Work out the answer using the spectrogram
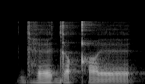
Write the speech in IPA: ɡʱ ɛ ɡ ɨ qʰ ɛ

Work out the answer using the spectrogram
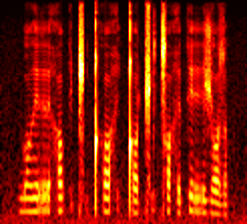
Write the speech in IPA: ɡ ɔ ɣ ɘ r ə h ɔ k ɪ ǁ ɪ ǃʰ ɔ h ɘ ǃ ɔ ǁ ɔ ǀ ɔ h ɘ k ɪ r ɪ ʒ ɔ z

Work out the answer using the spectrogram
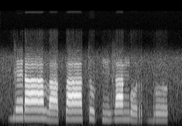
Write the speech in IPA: ɡ ɛ˦ ɾ aː˦ β a˨ p aː˦ t ʊ˦˨ k ĩ˨ z a˦ ŋ o˨ r ɡ͡b ʊ˦

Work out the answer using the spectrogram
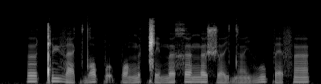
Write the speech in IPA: ɵ˥ ǃ y˥ β æ˩ k d ɔ˥ p o̰˥ p ɔ˩ ŋ ɵ˥ ǁ e˩ m œ˥ x œ˥ ŋ œ˥ ʃ œ˩ i̯ d œ̃˩ i̯ β u˥ p ɛ˩ f œ̃˥

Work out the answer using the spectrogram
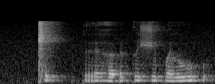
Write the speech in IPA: ǁ i ʔ pː ɘ p r ɘ ɦ ə ʔ ɘ k ə ʃ ɘ p ə l u ʔ

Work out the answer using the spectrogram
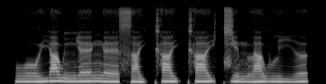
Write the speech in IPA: ʋ oː˩˧ j a˥˨ w ɲ ɛː˧˥ ŋ ɛː˩ s a˩˧ j kʰ a˧ j kʰ a˧˥ j t͡ɕ e˧˩ m l a˧ w l i˩˧ ə̯

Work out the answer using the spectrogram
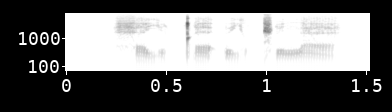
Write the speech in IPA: h ɛ j y ǃ ɛ ʔ ʉ j o ǁ y n æ

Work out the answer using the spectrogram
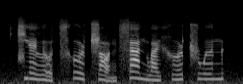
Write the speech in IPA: t͡ɕ j ɛ˥˩ l ɤ̰˨˩ t͡sʰ ɤ˥˩ ʈ͡ʂ ɑ̰˨˩ ŋ s a˥˩ n w a˩ ɪ̯ x ɤ˧˥ ʈ͡ʂ w ə˥ n

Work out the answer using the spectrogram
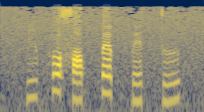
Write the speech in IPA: i˩˧ kʷʰ ɯ˥ sˤ e˩˧ pː ɛ˥ pː e˩˧ tː ɯ˩˧

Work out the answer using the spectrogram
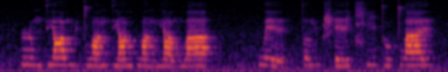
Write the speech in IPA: ɻ ʊ˥˩ ŋ t̪ j ɑ˥ ʊ̯ m y˨ t̪ w ɑ˧˥ ŋ t̪ j ɑ˥ ŋ p w ɑ˥˧ ŋ m j ɑ˥˩ ʊ̯ n̪ w ä˥ | k w e˥˩ ɪ̯ | t̪ ɤ˥ ŋ ʈ͡ʂʰ e˧˥ ɪ̯ t͡ɕʰ i˥ t̪ u˧˥ t̪ w a˥ ɪ̯

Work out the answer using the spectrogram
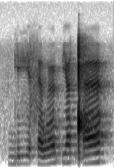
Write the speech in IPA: bʲ ə vʲ ʌ s ə w ɵ pʲ ʌ ǃʼ ɜ

